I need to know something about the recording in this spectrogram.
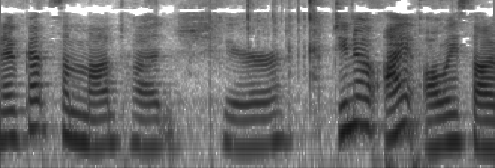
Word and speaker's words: Mod Podge: it and then I kept hearing people say mod podge and I thought they were saying it wrong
